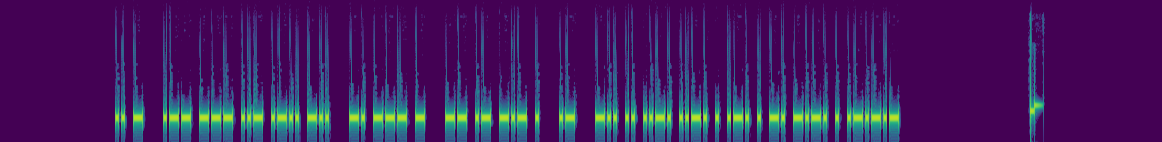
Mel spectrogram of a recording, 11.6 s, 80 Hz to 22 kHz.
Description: Morse code, heard as a keyed tone, about 37 wpm, 700 Hz. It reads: IT WOULD NOT MAKE A DIFFERENCE.
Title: Sentences from Top 1000 Words - Review Part 5 - 40wpm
